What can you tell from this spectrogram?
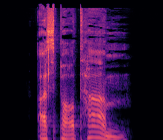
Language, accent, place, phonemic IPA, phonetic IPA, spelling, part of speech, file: German, Germany, Berlin, /aspaʁˈtam/, [ʔäspʰäʁˈtʰäm], Aspartam, noun, De-Aspartam.ogg
- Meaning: aspartame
